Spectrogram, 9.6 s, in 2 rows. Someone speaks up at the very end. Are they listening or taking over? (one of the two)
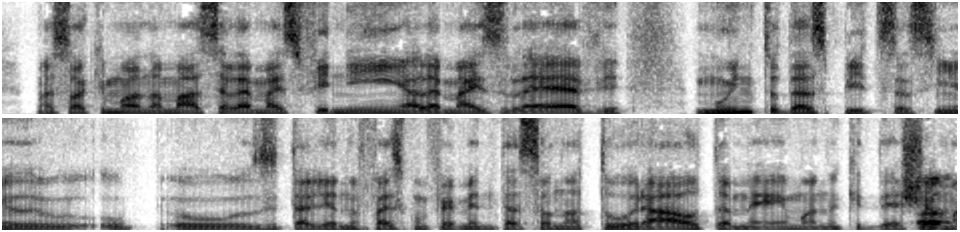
listening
